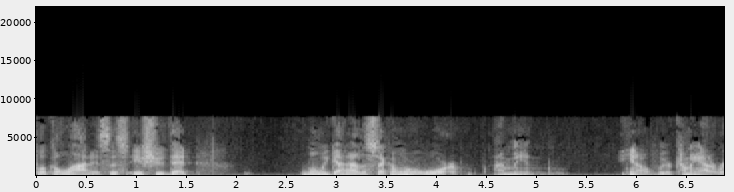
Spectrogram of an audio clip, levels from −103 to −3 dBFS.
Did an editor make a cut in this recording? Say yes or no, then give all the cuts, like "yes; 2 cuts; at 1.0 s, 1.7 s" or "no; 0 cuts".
no; 0 cuts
